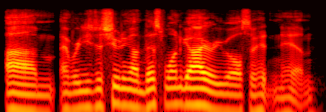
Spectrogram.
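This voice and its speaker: A low, smooth-voiced man runs a tabletop game, patiently checking each rule and roll with his players. His voice is resonant but comes through dull, lo-fi voice chat audio with a dry sound. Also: quick pace, a bit bright, no echo. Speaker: game master.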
